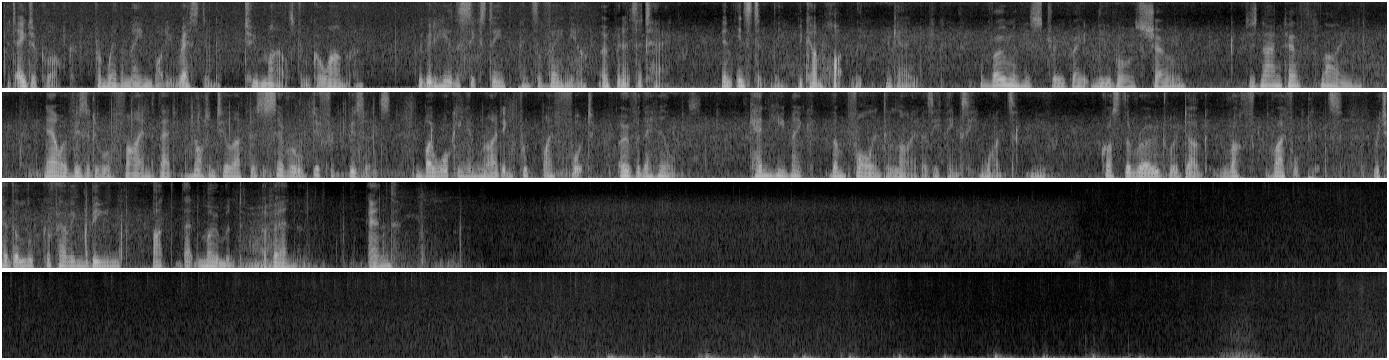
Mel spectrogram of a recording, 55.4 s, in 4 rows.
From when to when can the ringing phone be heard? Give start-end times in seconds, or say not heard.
not heard.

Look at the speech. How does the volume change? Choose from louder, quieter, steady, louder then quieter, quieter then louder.
steady.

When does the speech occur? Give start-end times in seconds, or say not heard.
0.1-31.7.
